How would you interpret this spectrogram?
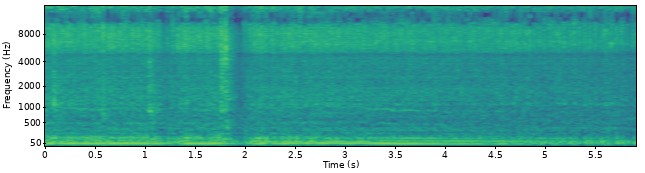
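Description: Uneven, lumpy idle with a loping low beat and a couple of sharp pops; it's running rough and spitting back. Cause suspected, not confirmed.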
